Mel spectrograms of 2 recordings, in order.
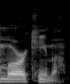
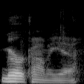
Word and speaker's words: Murakami: Munitaka Morakima. Is that how you say it? Munitaka. Mori. Morakami. Morakami. Murakami. Yeah. Murakami. Yeah. So, Munitaka Murakami.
